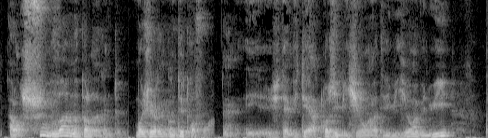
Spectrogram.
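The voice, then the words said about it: Southern French accent. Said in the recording (French): “l'accent du midi, bon, dérage, c'est pas de ma faute hein, d'avoir cet accent, je le trouve magnifique.”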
